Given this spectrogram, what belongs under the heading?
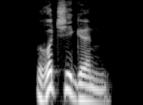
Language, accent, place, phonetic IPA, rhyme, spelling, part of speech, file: German, Germany, Berlin, [ˈʁʊt͡ʃɪɡn̩], -ʊt͡ʃɪɡn̩, rutschigen, adjective, De-rutschigen.ogg
- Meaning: inflection of rutschig: 1. strong genitive masculine/neuter singular 2. weak/mixed genitive/dative all-gender singular 3. strong/weak/mixed accusative masculine singular 4. strong dative plural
